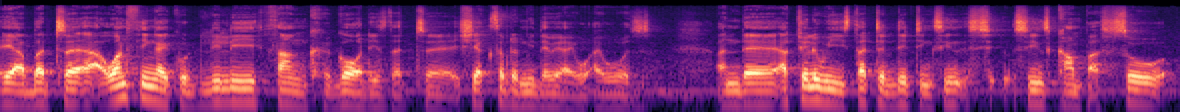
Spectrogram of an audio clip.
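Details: Adult man who lives with a stammer, judged mild by the doctor; stuttering.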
